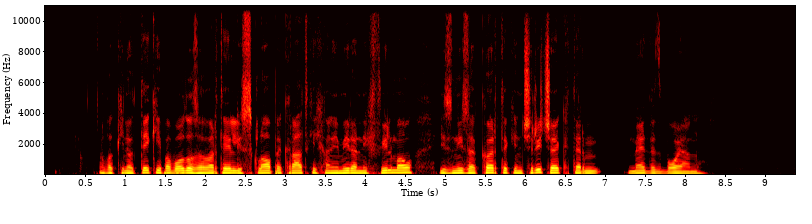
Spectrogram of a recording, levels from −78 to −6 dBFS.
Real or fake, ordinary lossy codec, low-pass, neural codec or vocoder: real; none; none; none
